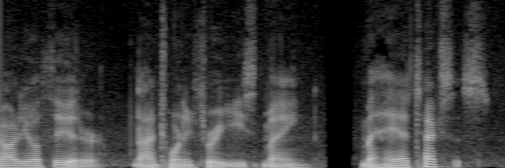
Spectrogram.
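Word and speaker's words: Mexia: theater 923 East Main Maha Texas Maha is spelled m e x i a our ZIP 7666 M&J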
